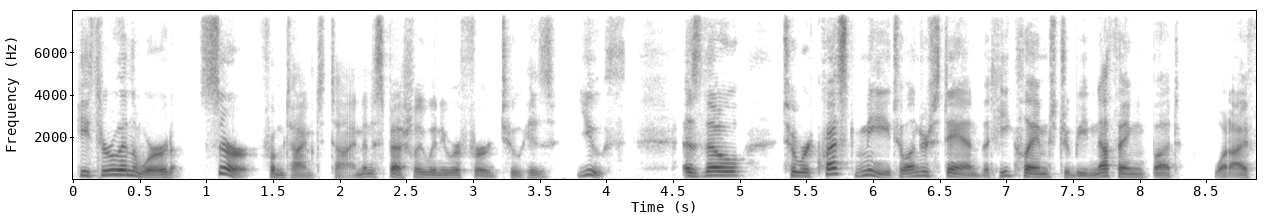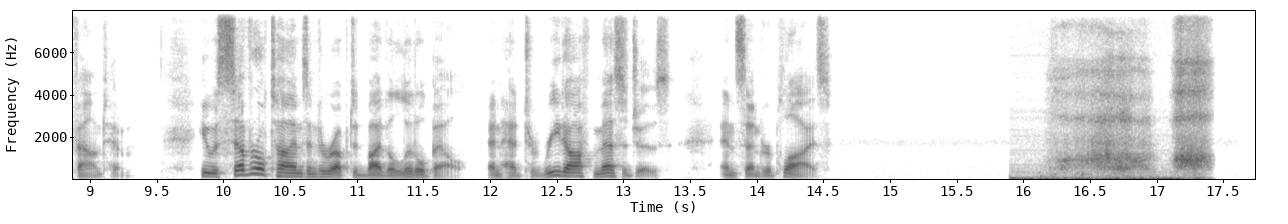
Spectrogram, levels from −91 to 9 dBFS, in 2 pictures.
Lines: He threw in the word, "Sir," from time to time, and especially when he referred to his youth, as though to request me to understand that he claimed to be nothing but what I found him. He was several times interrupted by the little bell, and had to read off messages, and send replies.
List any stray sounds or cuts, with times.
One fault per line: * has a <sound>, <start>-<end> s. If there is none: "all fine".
* has a breath, 15.9-17.4 s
